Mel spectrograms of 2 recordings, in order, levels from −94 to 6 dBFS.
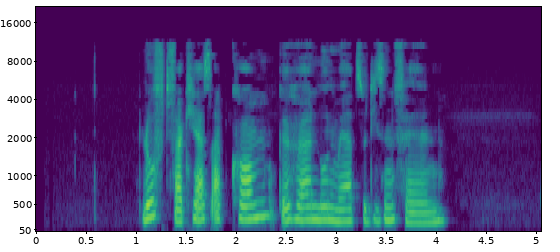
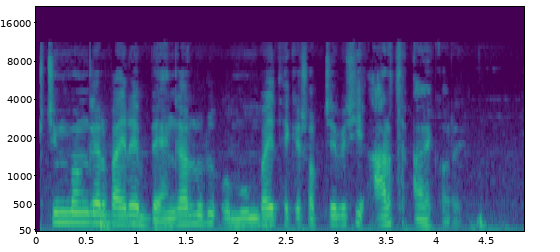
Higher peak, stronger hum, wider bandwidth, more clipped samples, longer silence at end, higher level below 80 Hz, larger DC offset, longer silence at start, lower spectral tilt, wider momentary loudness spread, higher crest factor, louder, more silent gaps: first, -2 dBFS vs -10 dBFS; neither; about the same, 11.5 kHz vs 11.5 kHz; neither; first, 1 s vs 0.25 s; second, -74 dBFS vs -50 dBFS; neither; first, 1.05 s vs 0.1 s; second, -4.5 dB/octave vs -6 dB/octave; second, 8 LU vs 16 LU; about the same, 20 dB vs 18 dB; first, -21 LUFS vs -27 LUFS; neither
